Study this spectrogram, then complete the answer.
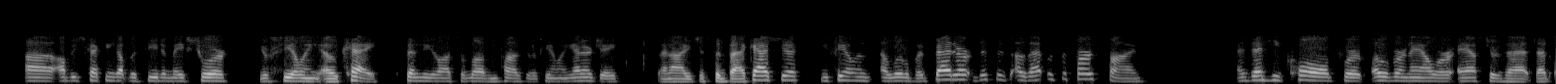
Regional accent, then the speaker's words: Philadelphia, Pennsylvania, United States; I'm from Philadelphia.

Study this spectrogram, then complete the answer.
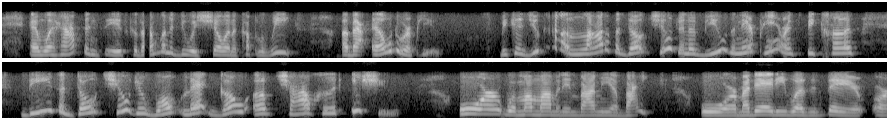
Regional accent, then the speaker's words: Compton, California, United States; me watching a lot of dysfunction growing up in Compton and seeing families and things of that nature

